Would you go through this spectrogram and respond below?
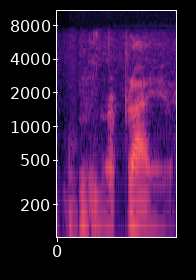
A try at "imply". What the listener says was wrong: Right, not reply, but imply.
